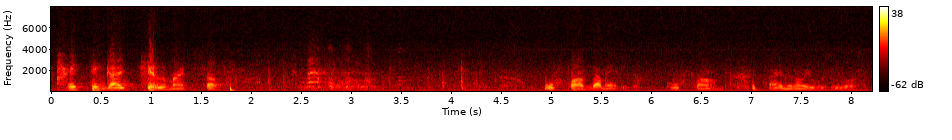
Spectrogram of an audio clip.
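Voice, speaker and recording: An actor playing an excitable, good-natured Italian immigrant pupil who speaks broken English with a thick Italian accent in a vintage sitcom. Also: male voice, deep voice, normal speed. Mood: baffled, muttering. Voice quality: broken English with stretched words. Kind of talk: 1940s television sitcom acting. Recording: tinny, noisy old 1940s broadcast.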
